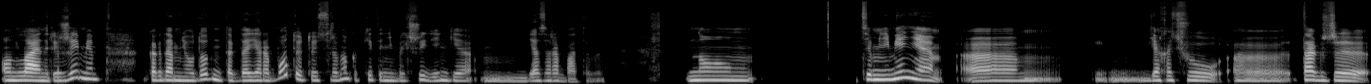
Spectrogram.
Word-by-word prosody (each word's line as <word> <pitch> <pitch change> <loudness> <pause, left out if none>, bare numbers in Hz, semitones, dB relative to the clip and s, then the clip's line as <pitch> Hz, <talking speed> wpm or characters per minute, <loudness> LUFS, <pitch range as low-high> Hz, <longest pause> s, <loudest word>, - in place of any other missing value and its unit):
онлайн-режиме. 190 - +4 0.5
Когда 195 -1 +2
мне 185 -1 +1
удобно, 225 +4 0
тогда 180 -1 -2
я 180 0 +2
работаю, 190 +5 -2
то 195 - -7
есть 185 0 -7
всё 190 - -10
равно 255 +7 -3
какие-то 205 -5 -10
небольшие 175 +3 -4
деньги, 175 0 -4
м, 85 - -8
я 165 +3 -2
зарабатываю. 170 -8 -8 0.8
Но, 200 +1 +3
м 190 +3 -1 1.1
тем 230 -1 +4
не 220 0 +5
менее, 250 - +5 0.2
ам, 175 +8 0 0.3
м, 225 -1 -7
я 195 - +1
хочу, 190 -3 -2
а, 85 -1 -3
также 185 -5 +3
185 Hz, 125 wpm, -23 LUFS, 175-210 Hz, 1.1 s, не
